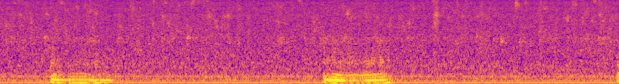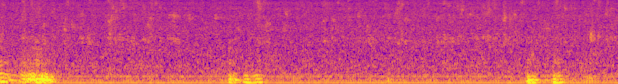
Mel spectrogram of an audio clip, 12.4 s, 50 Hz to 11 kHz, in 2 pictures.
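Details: A sleeping 15-year-old cat snoring: soft, rhythmic snores, five in about twelve seconds (roughly 21 a minute), over the steady hum of a drinking-water fountain.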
